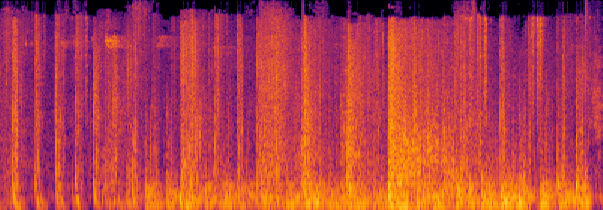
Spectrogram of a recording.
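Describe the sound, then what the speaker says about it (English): Enemy footsteps nearby in Fortnite, loud close thumping steps, sharp and distinct at first and then blending into a dense, noisy rush of movement. "But if an enemy's nearby, you'll hear footsteps that sound like this."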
